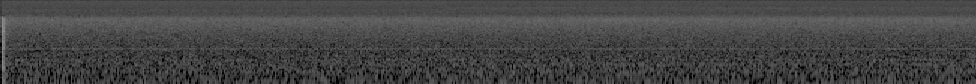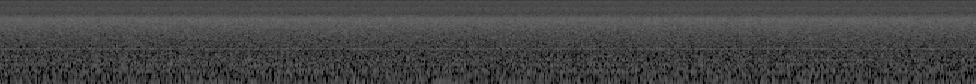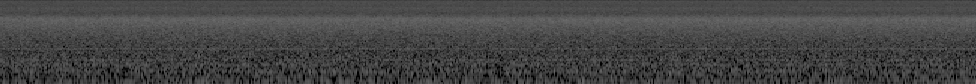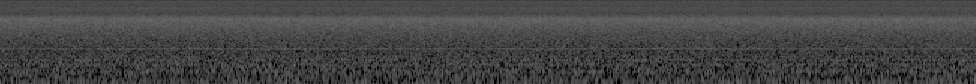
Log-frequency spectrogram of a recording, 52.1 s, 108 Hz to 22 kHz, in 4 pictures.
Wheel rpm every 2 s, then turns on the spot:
0, 0, 0, 0, 0, 0, 0, 0, 0, 0, 0, 0, 0, 0, 0, 0, 0, 0, 0, 0, 0, 0, 0, 0, 0, 0.
none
